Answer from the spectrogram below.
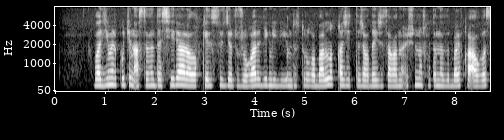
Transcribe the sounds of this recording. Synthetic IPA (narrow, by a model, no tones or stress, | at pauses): vlˠad̪ijmʲirpʰut̪ijnɑst̪ɑnɑd̪ɑsiɾijaːɾɑlˠəqkʲʰe̞lɪsːɵzd̪e̞ɾd̪ɪʒo̞ʁɑɾəd̪e̞ŋɡʲe̞jd̪eʊjəmd̪ɑst̪əɾuʁɑbɑɾlˠəqʰːɑʒe̞t̪ːɪʒɑʁd̪ɑjʒɑsɑʁɑnəʔʏʃɪnːʊɾsʊlˠt̪ɑnːɑzɑɾbaje̞fqɑʔɑlˠʁəs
